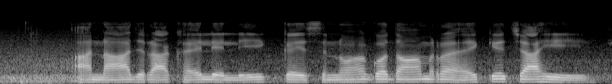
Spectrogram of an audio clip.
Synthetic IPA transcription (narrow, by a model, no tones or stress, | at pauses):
a̰ːnad͡ʒɾakʰəlelikəɪsnoɡod̪amɾəɦɛket͡ʃaɦi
